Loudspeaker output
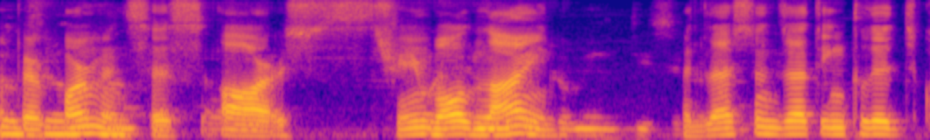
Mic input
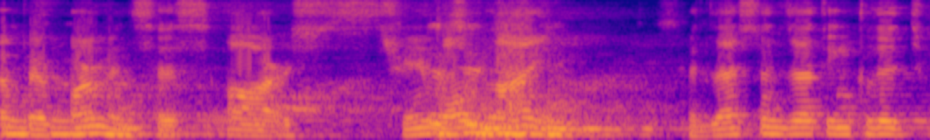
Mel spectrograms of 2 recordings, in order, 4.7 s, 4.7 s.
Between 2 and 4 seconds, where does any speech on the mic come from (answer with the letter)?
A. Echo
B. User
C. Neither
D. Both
D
